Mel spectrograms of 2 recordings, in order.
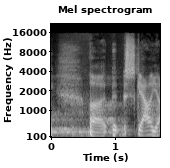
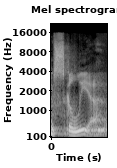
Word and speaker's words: Scalia: With respect to the name, often pronounced Scalia, less so these days. But I used to tell my dad when people would ask me, when they would call me Scalia, I would say, no, I'm Scalia.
